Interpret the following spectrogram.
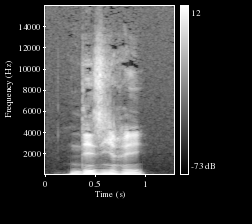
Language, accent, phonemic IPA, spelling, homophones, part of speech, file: French, France, /de.zi.ʁe/, désirer, désirai / désiré / désirée / désirées / désirés / désirez, verb, Fr-désirer.ogg
- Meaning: to desire, want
